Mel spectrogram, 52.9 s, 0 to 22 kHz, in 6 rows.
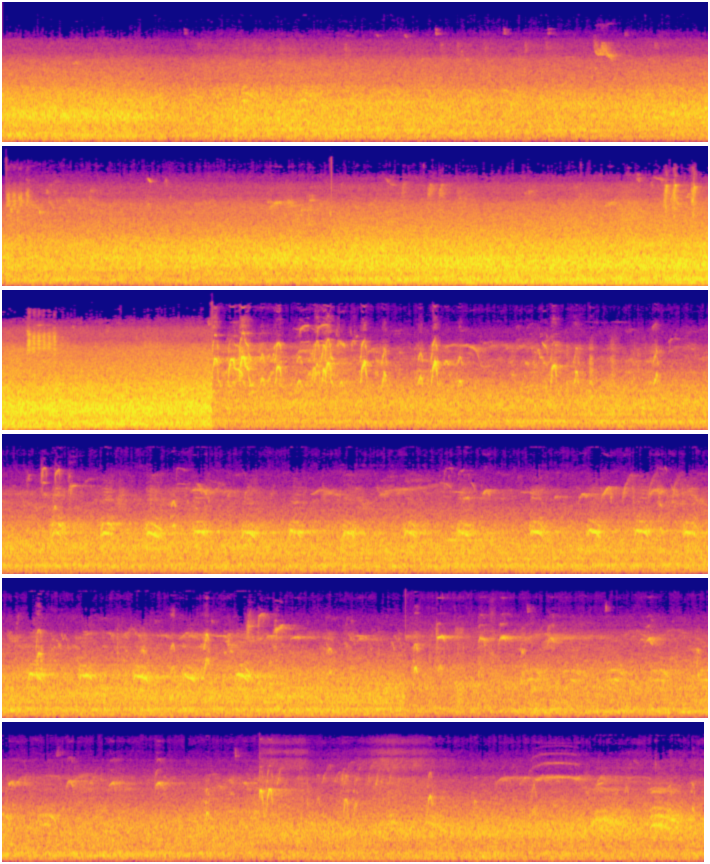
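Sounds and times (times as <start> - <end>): steady rushing noise: 0.0 - 52.9
wild birds calling: 20.2 - 52.9.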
